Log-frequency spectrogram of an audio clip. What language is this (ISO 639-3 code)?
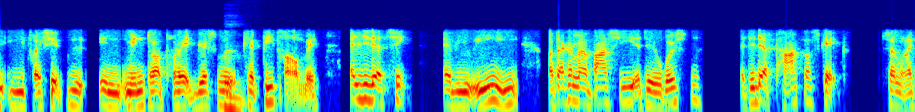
dan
